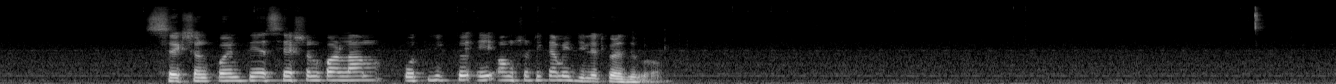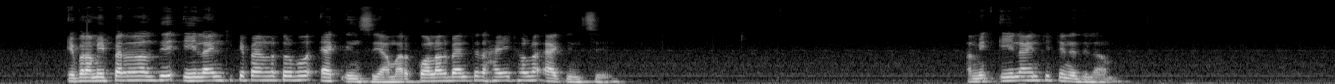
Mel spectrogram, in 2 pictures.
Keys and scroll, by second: 7.0 Delete, 7.0 Insert, 18.3 Down, 19.8 KP_1, 20.5 Return.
